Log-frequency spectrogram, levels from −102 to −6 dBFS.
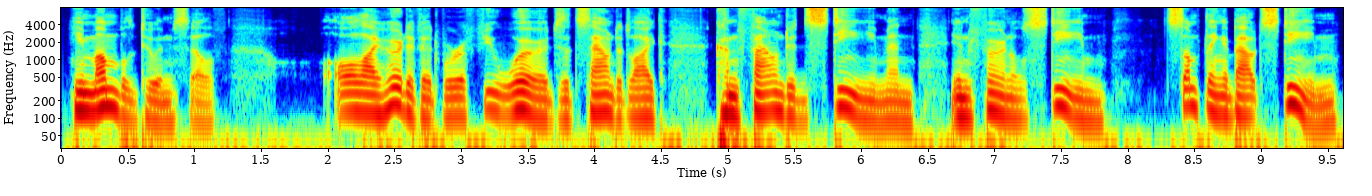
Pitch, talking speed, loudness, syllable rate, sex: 115 Hz, 145 wpm, -20 LUFS, 4.5 syllables/s, male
